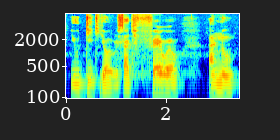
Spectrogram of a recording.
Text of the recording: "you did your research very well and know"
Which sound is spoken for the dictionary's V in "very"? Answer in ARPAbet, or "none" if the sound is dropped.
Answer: F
